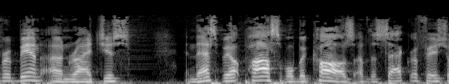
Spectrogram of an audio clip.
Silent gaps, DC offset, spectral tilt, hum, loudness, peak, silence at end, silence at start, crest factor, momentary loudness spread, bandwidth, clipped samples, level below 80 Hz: none; under 0.1%; -4 dB/octave; none; -14 LUFS; 0 dBFS; 0 s; 0 s; 16 dB; 11 LU; 10.5 kHz; under 0.1%; -30 dBFS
